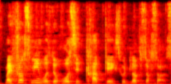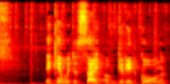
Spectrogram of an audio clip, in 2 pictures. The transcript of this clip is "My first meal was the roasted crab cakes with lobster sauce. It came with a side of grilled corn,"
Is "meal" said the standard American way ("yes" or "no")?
no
